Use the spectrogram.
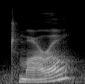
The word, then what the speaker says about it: tomorrow: We tend to say that with just a schwa on the first syllable, so try morrow, tomorrow.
